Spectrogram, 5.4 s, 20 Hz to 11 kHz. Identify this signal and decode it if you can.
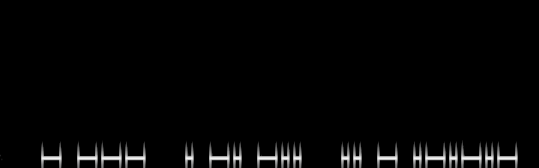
Morse code, heard as a keyed tone, about 20 wpm, 700 Hz. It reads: TO END IT.
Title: Sentences from Top 1200 Words 20wpm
